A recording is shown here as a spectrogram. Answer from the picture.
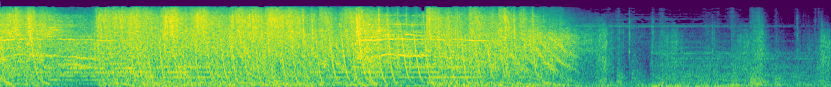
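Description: Sci-fi battle sound effects: rapid energy-blaster fire, whooshes and explosions over a dramatic music score, with gliding whines running through the din. The battle noise cuts off abruptly about six seconds in, leaving quieter, tense music.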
